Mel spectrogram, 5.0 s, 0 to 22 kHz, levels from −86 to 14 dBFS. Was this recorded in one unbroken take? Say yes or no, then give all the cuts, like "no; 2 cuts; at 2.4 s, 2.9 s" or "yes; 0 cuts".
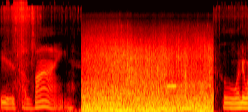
no; 2 cuts; at 1.6 s, 4.2 s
